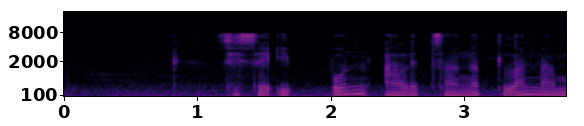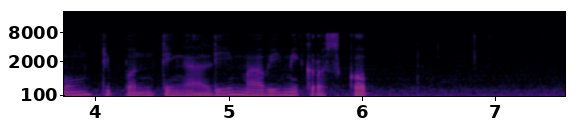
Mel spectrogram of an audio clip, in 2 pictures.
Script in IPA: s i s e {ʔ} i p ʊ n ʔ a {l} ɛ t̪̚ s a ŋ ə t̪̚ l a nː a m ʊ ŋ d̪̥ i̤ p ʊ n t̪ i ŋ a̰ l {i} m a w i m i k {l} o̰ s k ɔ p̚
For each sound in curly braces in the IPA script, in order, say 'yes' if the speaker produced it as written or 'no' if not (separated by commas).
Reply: yes, yes, yes, no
